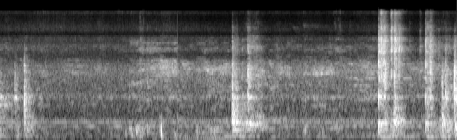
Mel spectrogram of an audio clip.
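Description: Metal tongs scraping and clinking against a wok and a plate as pieces of pork steak are lifted out and set down. There is a click just after the start, a few clinks about halfway through, and a louder clatter near the end.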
